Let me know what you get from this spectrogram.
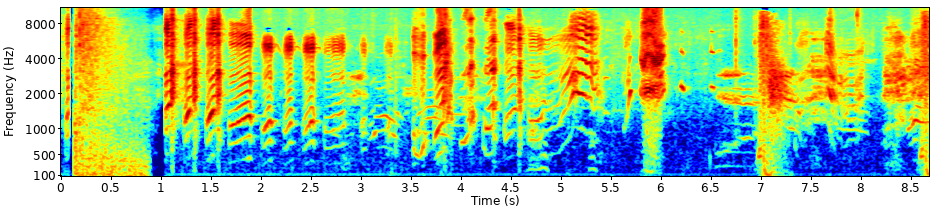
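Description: High-pitched laughter, a long run of quick chuckling bursts. It opens with a short, loud rush of noise, and a couple of knocks come about two thirds of the way through.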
